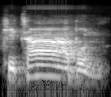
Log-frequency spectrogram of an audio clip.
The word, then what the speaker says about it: كتاب: Remember to pronounce that alif. Kitabun.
